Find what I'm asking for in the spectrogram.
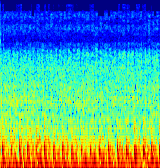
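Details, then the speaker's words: Suzuki Satria FU single, after a Shogun CDI was fitted: a fast, hard, uneven clatter of roughly a dozen beats a second at idle, said to sound much worse. Rough running; cause unconfirmed. "Lur jadi suaranya seperti itu ya seperti itu ya ini suaranya jauh lebih parah"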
